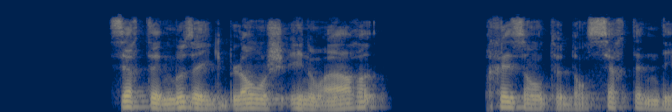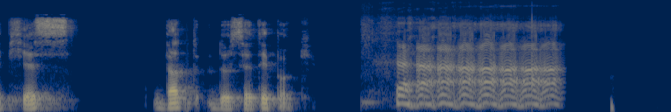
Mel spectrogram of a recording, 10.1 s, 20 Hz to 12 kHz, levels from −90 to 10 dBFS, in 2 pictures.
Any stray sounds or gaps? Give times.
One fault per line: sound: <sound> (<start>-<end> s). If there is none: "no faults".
sound: laugh (7.7-9.3 s)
